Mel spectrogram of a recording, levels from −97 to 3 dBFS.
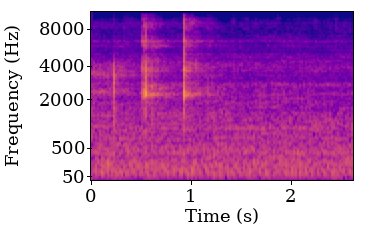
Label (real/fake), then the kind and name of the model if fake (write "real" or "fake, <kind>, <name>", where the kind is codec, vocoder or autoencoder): fake, codec, SNAC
